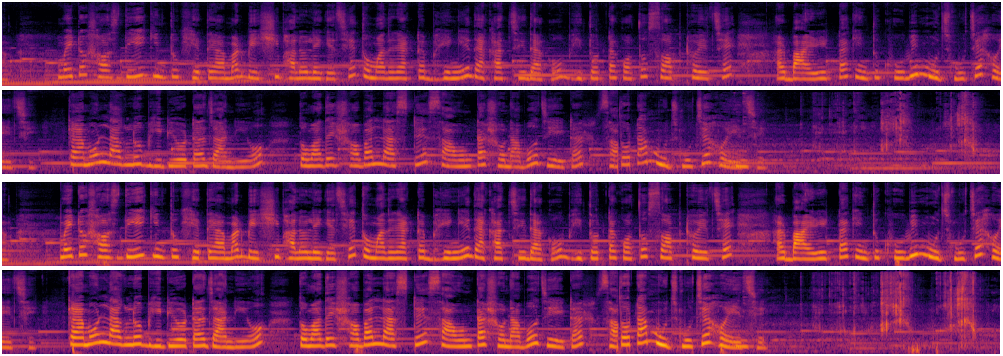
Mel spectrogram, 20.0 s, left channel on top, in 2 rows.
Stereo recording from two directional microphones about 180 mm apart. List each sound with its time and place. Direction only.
0.6 s a woman's voice: 30° right (ahead or behind)
10.7 s a woman's voice: 35° right (ahead or behind)
16.1 s a woman's voice: 50° right (ahead or behind); by 17.6 s 35° right (ahead or behind)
